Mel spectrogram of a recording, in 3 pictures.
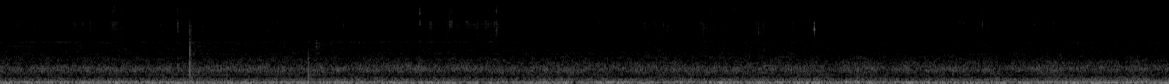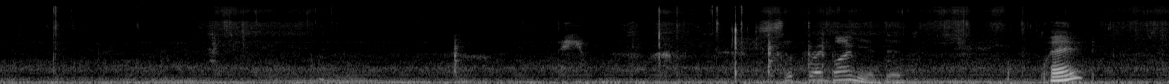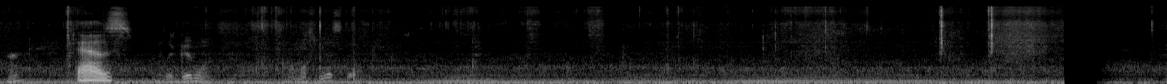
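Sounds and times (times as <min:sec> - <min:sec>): low outdoor rumble: 0:00.0 - 0:35.0
soil and stems crackling and rustling: 0:00.0 - 0:35.0
stems snapping: 0:00.1 - 0:05.2, 0:06.0 - 0:15.1, 0:18.1 - 0:19.9, 0:23.6 - 0:24.2, 0:25.4 - 0:33.5.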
